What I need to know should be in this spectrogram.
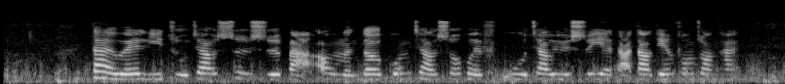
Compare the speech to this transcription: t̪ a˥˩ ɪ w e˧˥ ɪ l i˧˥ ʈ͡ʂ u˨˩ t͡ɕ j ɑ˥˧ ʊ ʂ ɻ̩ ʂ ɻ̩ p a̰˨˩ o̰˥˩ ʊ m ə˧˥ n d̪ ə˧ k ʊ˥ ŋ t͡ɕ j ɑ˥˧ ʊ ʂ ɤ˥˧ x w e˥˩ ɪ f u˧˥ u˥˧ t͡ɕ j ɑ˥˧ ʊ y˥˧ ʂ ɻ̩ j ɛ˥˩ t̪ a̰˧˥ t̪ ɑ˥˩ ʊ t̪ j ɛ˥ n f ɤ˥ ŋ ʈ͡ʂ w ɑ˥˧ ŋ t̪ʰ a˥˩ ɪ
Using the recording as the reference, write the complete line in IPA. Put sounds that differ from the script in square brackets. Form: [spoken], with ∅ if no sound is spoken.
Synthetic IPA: t̪ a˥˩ ɪ w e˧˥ ɪ l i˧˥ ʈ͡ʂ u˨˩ t͡ɕ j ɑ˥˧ ʊ ʂ ɻ̩ ʂ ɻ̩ p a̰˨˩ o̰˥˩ ʊ m ə˧˥ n d̪ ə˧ k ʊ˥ ŋ t͡ɕ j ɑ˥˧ ʊ ʂ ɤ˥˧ x w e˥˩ ɪ f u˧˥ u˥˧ t͡ɕ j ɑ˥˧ ʊ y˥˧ ʂ ɻ̩ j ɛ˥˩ t̪ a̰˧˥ t̪ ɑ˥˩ ʊ t̪ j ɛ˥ n f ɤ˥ ŋ ʈ͡ʂ w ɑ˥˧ ŋ t̪ʰ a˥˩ ɪ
